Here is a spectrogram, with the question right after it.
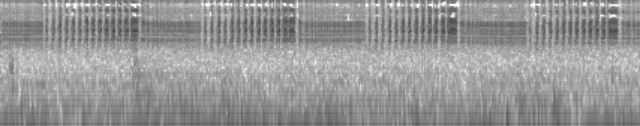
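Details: Cicadas singing to herald summer in Vietnam, a shrill high buzz broken into repeated rattling pulse trains about every two seconds, alternating with a smoother continuous drone.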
